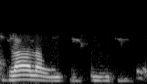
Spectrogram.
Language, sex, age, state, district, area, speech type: Nepali, female, 45-60, West Bengal, Alipurduar, rural, conversation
